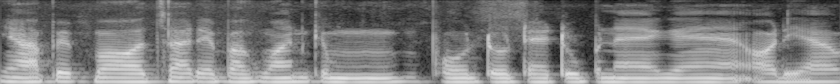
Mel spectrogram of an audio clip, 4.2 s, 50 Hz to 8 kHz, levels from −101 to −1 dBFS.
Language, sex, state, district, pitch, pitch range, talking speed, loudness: Hindi, male, Bihar, West Champaran, 140 Hz, 135-145 Hz, 200 wpm, -18 LUFS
